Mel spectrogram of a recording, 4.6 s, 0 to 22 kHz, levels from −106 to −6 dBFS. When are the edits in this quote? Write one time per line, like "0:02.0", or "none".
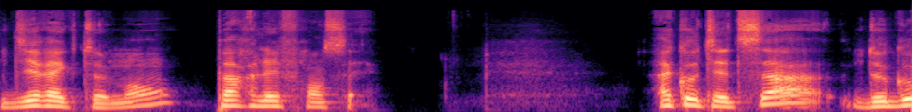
none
